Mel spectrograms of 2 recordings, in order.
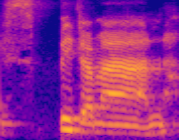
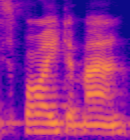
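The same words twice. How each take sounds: First: It is said with a Spanish accent. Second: It is said with a British accent.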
